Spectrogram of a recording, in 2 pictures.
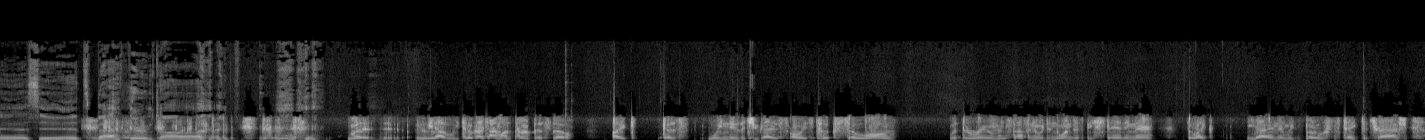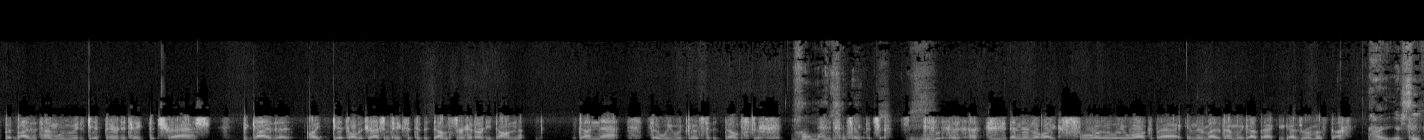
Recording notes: via telephone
